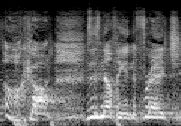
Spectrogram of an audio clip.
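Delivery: a hint of a whining teenager; sulky child voice. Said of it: "a little bit of me that goes".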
